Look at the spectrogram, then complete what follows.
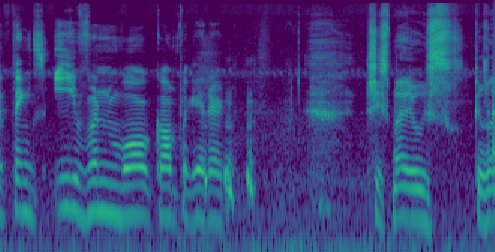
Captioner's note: laughs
